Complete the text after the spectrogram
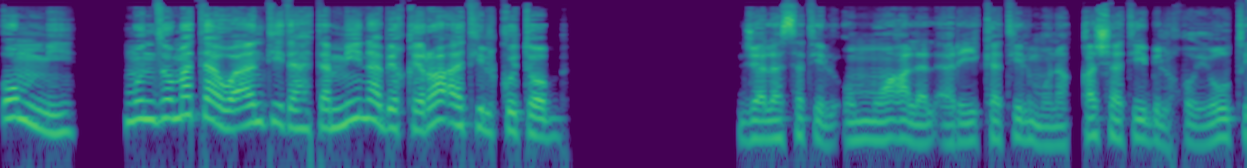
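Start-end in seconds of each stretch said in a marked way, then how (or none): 0.0-3.8 put-on high-pitched boy questioning his mother; young son. Son questioning his mother after father leaves, high boy voice. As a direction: quiz her as the son, pitch well up. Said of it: "بورسن بعد مغادرة أبيه".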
